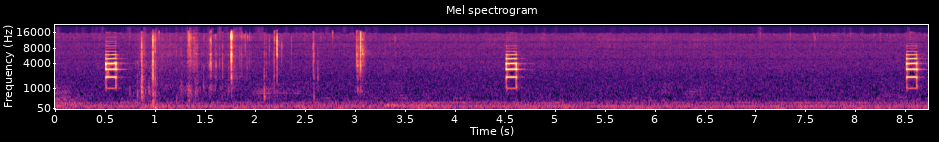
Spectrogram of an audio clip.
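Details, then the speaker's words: Three short electronic beeps about four seconds apart in a quiet room as a CADD Prizm infusion pump steps through its settings at start-up, before the green running light blinks, during a nurse's demonstration of home TPN infusion. "now my pump is running and if we look at the top it tells me it's running and I have the green light blinking"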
